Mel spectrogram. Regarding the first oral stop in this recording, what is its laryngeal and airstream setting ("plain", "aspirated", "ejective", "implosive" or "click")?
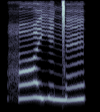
click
